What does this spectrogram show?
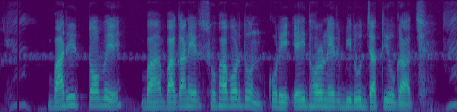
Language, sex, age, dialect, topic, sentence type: Bengali, male, 25-30, Rajbangshi, agriculture, question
